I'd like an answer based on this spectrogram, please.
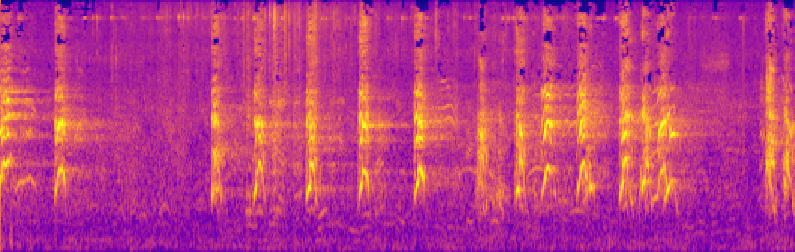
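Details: Several Chihuahuas guarding their turf against a Pit Bull and German Shepherd, giving high, sharp yaps in irregular bursts, some clustered quickly, with light background noise throughout.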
